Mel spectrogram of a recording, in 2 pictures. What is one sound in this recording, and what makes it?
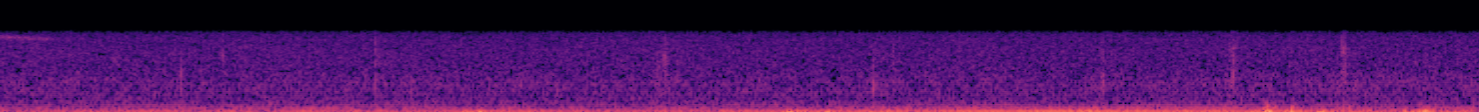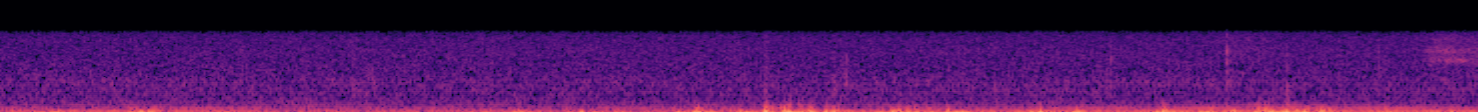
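Wind rumbles and gusts outdoors.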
